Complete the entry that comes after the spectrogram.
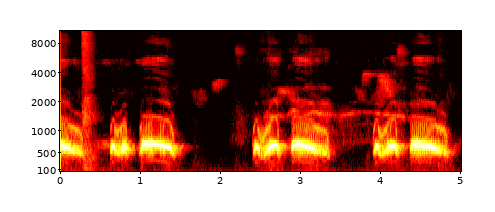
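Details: Captive spotted dove used as a decoy to lure wild doves, cooing in low, mellow phrases. Each phrase is a short hooting note, a brief stutter, then a longer drawn-out coo. Three phrases are heard about one and a half seconds apart, with no background noise.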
